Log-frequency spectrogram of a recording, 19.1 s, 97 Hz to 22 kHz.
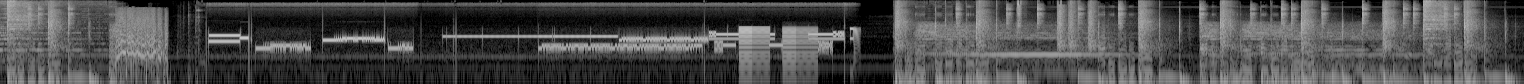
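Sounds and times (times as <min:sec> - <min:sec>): harsh modem buzzing: 0:01.1 - 0:16.9
hissing modem data tones: 0:01.4 - 0:10.8
high modem answer tone: 0:02.6 - 0:10.8
modem dialing tones: 0:02.6 - 0:10.8.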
